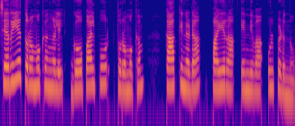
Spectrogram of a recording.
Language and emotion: Malayalam, neutral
